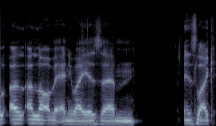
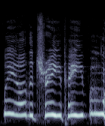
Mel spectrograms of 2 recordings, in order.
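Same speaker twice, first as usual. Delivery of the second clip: squeaky voice pitched way up; high alien voice; 5 dB louder than usual. Shown as a demonstration. Cohosts layering voices, comically high alien child voice. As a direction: go high and thin like a creepy child. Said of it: "I'll go high".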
